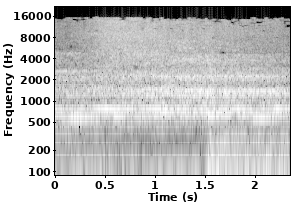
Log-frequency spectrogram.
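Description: Electronic intro music: held synth notes over a rising whoosh, with a deep bass hit about one and a half seconds in.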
